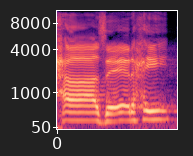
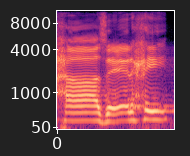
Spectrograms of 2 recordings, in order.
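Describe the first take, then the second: No difference in how they are said.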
